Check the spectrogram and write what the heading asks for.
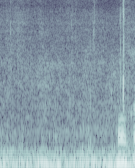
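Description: A steady low rumble of wind buffeting the microphone, with a man's voice starting right at the end.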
